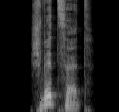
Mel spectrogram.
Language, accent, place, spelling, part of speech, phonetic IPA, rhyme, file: German, Germany, Berlin, schwitzet, verb, [ˈʃvɪt͡sət], -ɪt͡sət, De-schwitzet.ogg
- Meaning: second-person plural subjunctive I of schwitzen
